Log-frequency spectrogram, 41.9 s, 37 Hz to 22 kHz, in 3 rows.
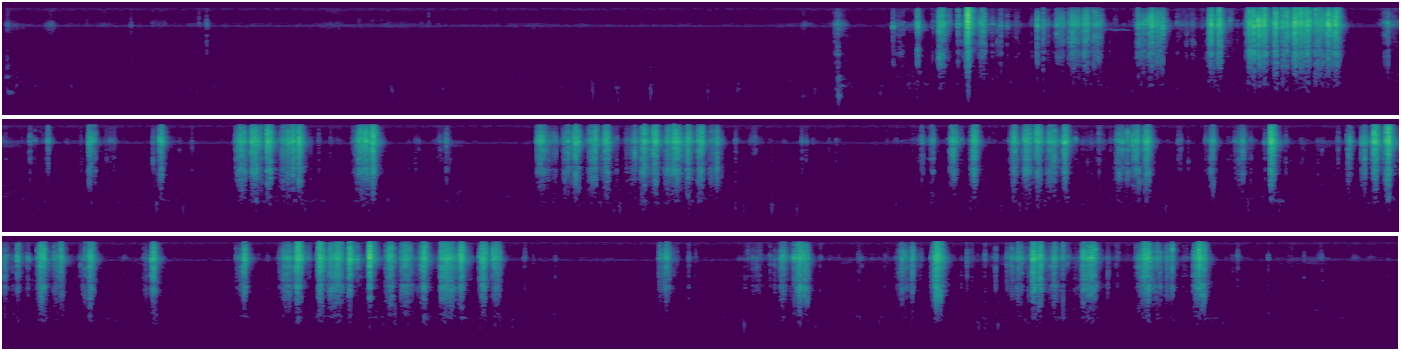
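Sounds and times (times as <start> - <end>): plastic puzzle clicking and rattling: 8.9 - 18.5, 19.3 - 21.3, 23.1 - 29.6, 30.3 - 33.0, 34.5 - 40.4.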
